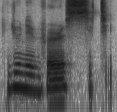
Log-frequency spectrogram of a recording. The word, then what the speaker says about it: university: example yeah university university the stress is in the university the third syllable you University but many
